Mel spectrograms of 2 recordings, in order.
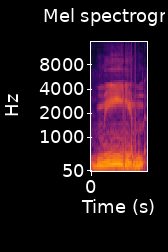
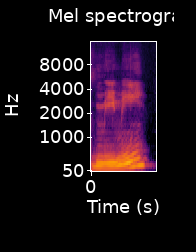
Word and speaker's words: meme: like that um i i hear people pronounce the word meme as mimi or men's and i'm just like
